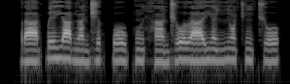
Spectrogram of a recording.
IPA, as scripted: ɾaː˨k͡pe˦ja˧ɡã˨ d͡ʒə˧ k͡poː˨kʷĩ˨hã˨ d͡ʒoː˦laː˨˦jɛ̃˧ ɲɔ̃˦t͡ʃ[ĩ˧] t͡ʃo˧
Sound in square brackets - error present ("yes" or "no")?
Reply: no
